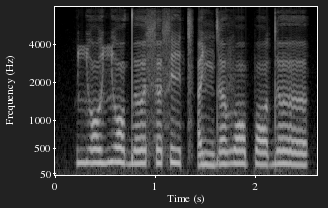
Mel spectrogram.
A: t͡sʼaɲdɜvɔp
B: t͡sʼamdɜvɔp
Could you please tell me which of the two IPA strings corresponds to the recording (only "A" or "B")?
A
